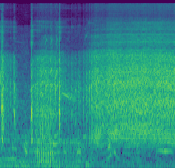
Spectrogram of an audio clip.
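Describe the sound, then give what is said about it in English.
A lyrebird mimics a chainsaw: a steady, loud, buzzing mechanical whine that rises and holds, opening with a few sharp clicks and rattles before the sustained engine-like drone. “That is a Lyra bird imitating a chainsaw.”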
